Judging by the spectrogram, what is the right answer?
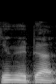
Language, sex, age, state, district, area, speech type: Bodo, male, 60+, Assam, Chirang, rural, spontaneous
